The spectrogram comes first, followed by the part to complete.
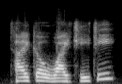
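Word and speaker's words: Taika Waititi: I'm I'm just trying to think like if I was to let Tao White I can't pronounce his name. Tao Yiti.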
